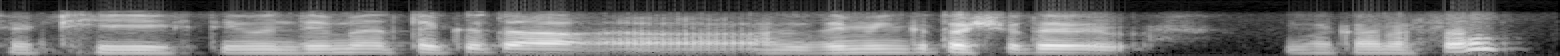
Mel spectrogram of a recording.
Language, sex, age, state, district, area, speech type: Kashmiri, male, 18-30, Jammu and Kashmir, Ganderbal, rural, conversation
